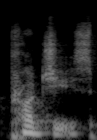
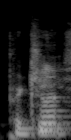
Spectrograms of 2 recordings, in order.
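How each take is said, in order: First: The stress is on the first syllable. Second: The stress is on the second syllable. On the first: Fruit and vegetables. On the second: To create something.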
